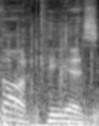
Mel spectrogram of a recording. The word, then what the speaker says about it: Arceus: Besides which, it's pronounced Arceus anyway. It's Arcane and Deus, and if you think otherwise, then I'll call my pal Tam to set about you with a claw hammer.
